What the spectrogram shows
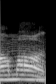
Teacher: এখানে আমার শব্দের যে আ আছে, সেই এর স্বরদৈর্ঘ্য কিন্তু বেশি।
